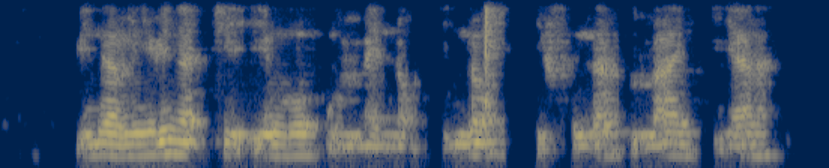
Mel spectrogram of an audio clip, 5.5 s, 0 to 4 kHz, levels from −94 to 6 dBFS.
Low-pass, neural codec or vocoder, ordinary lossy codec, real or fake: 3.6 kHz; vocoder, 44.1 kHz, 128 mel bands, Pupu-Vocoder; Opus, 64 kbps; fake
